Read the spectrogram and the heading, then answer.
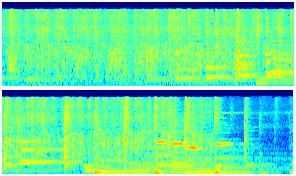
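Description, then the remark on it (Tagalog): Loud, steady clapping from many hands, given to show readiness for the day's lesson, runs throughout, mixed with a bright melodic tune that steps through notes and deepens toward the end. “Pumalakpak nga ng malakas kung talagang handa na kayo.”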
